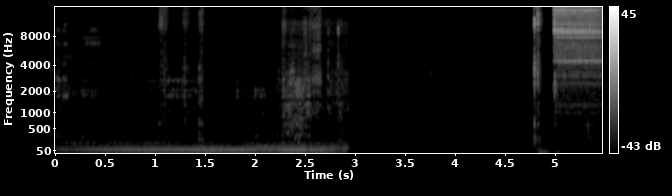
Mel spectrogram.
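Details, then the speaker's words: 1984 International cabover diesel semi once headed for the scrap yard, started: a buzzer, then it fires right up from cold and settles into a deep, steady rumble without stumbling. "Come on, run, baby. That thing fired right up. That thing fired right up."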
